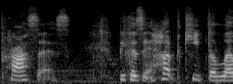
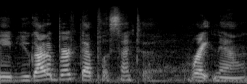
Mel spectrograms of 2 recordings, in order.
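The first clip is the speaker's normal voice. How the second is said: mock-stern put-on voice, quieter; 3 dB quieter than usual. Retelling what her mom said to her after the birth: imitating stern mom. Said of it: "she gets very stern with me".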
